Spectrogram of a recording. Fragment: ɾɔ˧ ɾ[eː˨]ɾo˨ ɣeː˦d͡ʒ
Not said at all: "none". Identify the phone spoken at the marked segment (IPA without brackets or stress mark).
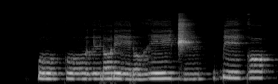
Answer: eː˨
